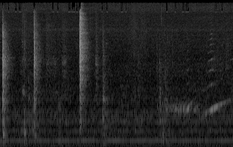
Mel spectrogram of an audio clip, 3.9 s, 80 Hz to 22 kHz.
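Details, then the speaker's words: Sanyo VHR-H600 VHS VCR that won't load tapes; steady motor hum with drum spinning up, scattered clicks and a brief whir as the front loader tries and stalls; suspected timing or mode switch problem, not confirmed. "here the motors you hear the drum spinning up and I can see the front loader trying to move but the front loader is is back aways"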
